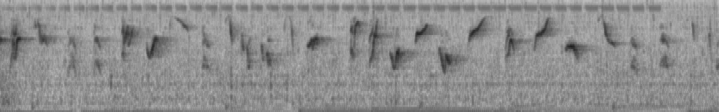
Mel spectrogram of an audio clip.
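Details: Male and female Bali mynas in a simple aviary, loud and persistent: quick series of bright whistled notes, many slurred upward, repeated several times a second with little pause.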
